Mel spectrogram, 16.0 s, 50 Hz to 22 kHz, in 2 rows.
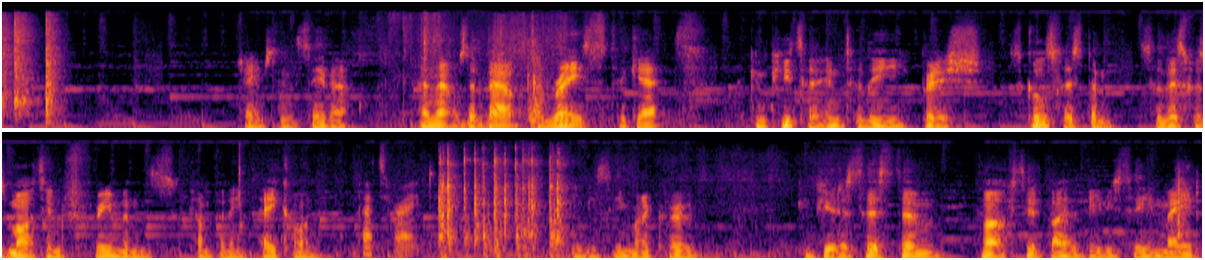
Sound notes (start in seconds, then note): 10.8 keypad tapping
